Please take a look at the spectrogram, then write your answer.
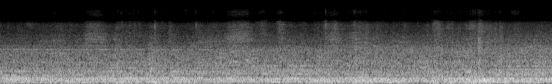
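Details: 2012 BMC Belde bus, Cummins ISBe 6.7 Euro 5 turbo diesel, ZF 6-speed automatic, while driving: steady rumble with a thin constant whine from a noisy differential.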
